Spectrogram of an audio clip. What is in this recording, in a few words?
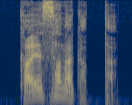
male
